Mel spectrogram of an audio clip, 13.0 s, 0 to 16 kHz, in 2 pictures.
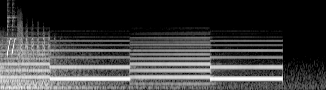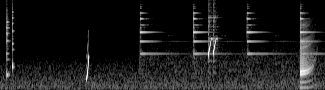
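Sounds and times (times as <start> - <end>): two-pitch electronic warning tone: 0.0 - 1.1, 10.7 - 11.0, 12.5 - 12.9.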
